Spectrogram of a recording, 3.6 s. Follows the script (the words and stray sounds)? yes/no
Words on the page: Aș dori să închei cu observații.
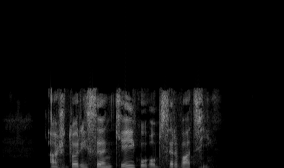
yes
